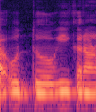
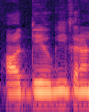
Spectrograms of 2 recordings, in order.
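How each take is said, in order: First: उद्योगीकरण opened with a short "u"; correct pronunciation. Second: औद्योगीकरण opened with an "au" vowel; wrong pronunciation. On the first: Teacher gives the right form, short "u" opening उद्योगीकरण. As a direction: start उद्योगीकरण on "ud", not "aud". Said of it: "होता है". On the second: Teacher voices the common error, "au" at the start of औद्योगीकरण. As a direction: say औद्योगीकरण with a louder initial "au". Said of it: "नहीं होता". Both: Shown as a demonstration.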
